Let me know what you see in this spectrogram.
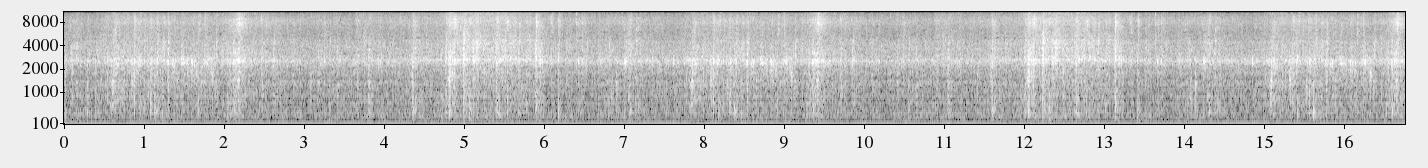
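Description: Food sizzling in a hot pan: a steady hiss with irregular crackles and pops.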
